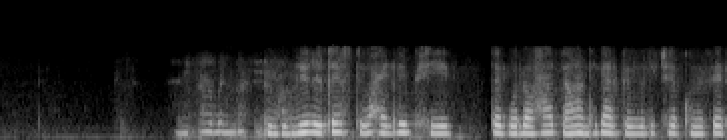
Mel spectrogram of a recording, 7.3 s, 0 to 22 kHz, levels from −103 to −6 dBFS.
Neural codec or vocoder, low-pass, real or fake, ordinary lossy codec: codec, 16 kHz, 1 kbps, FunCodec, trained on LibriTTS, 50 frames a second; 5.4 kHz; fake; Opus, 16 kbps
